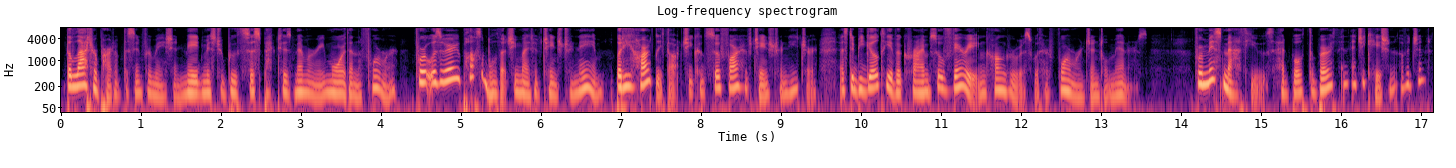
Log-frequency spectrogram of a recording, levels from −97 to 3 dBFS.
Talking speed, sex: 235 wpm, female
